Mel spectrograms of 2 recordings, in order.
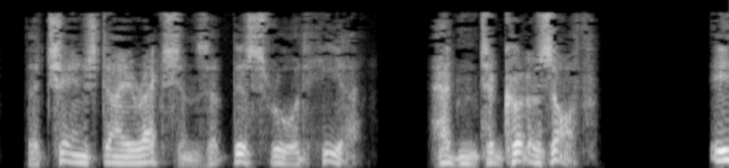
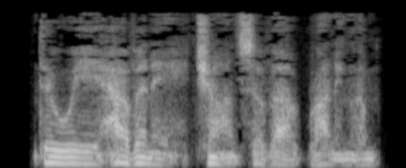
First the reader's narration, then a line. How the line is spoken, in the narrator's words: she asked quietly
